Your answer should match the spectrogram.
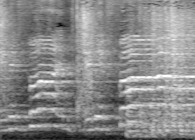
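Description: A female lead singer sings a held melody line with hand claps and almost no instrumental backing, then the full live rock band (drum kit, electric guitars and bass) comes back in loudly about one and a half seconds in.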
